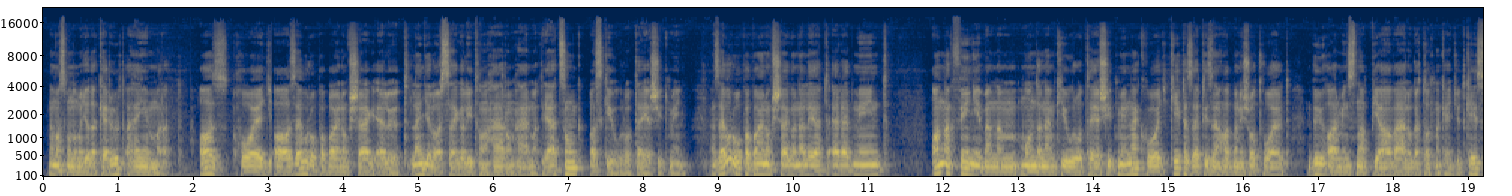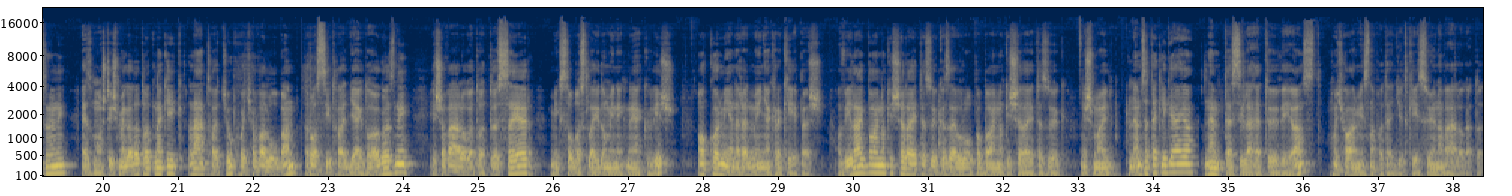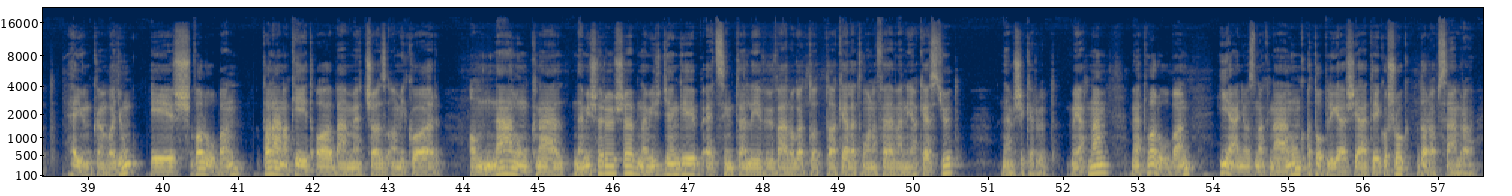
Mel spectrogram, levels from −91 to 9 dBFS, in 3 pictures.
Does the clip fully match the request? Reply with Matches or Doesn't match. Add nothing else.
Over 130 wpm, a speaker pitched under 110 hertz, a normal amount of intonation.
Doesn't match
